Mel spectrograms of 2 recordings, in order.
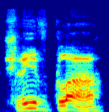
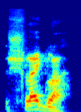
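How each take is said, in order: First: Said in the usual way. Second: "Schlegla" run together as one slow word, SHLEG-la; "Schlegla" with SHLEG in place of "Slieve", slowly; local pronunciation. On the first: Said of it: "pronounced Schlegla". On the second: Shown as a demonstration. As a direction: say "Schlegla" the local way, short e in the first syllable. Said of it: "pronounced Schlegla, locally".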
